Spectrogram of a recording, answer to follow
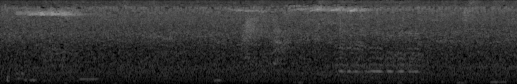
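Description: A honeybee buzzing faintly, with a short steadier hum a little over four seconds in.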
